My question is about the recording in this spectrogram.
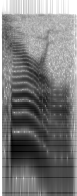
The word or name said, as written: Carol Stream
